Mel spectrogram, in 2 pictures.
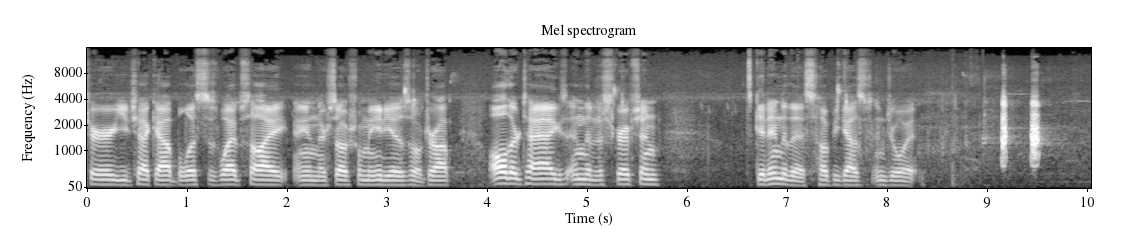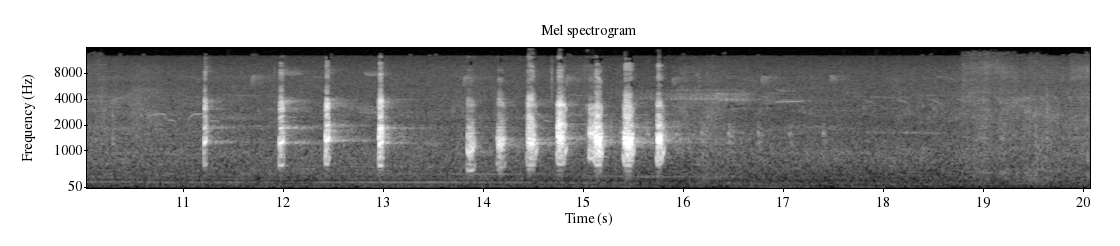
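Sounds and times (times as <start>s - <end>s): turkey yelps: 9.0s - 9.7s, 11.2s - 11.4s, 12.0s - 13.2s, 13.8s - 16.0s.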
